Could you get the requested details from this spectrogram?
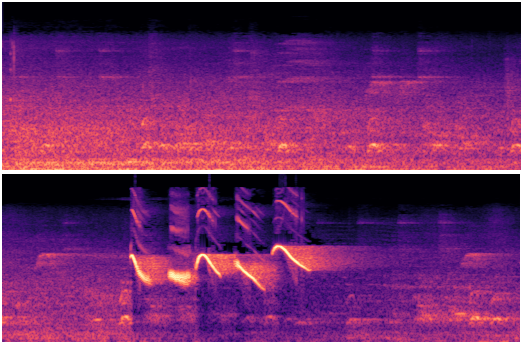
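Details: After several seconds of steady background noise, a caged Green-winged saltator in a flight cage delivers a baruc-style phrase of four bright, downward-slurred whistles in quick succession.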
